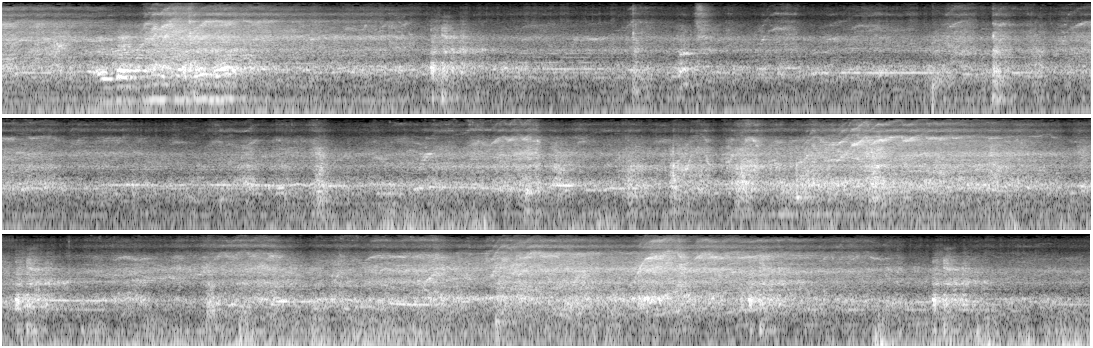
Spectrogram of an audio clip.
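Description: Radio-controlled short course trucks racing on a dirt track, their motors rising and falling in pitch as they pass, with a low rumble building through the second half.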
